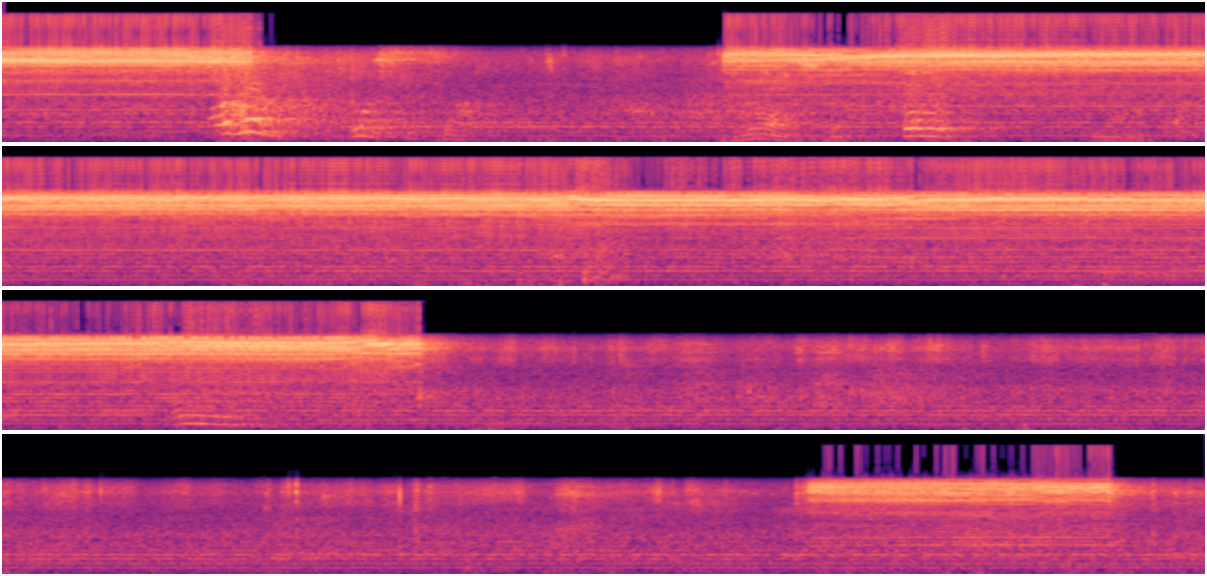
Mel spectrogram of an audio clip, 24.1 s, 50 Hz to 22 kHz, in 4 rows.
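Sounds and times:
tattoo machine buzzing: 0.0 - 1.5, 3.6 - 14.4, 22.0 - 24.0.

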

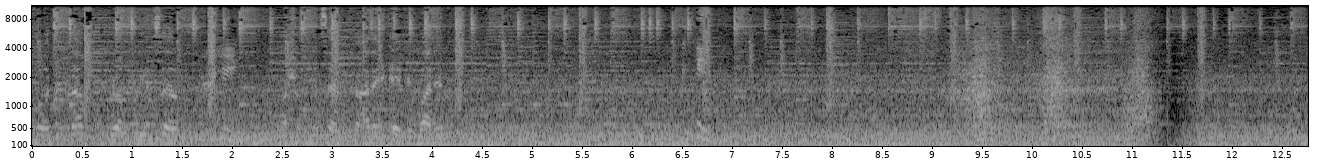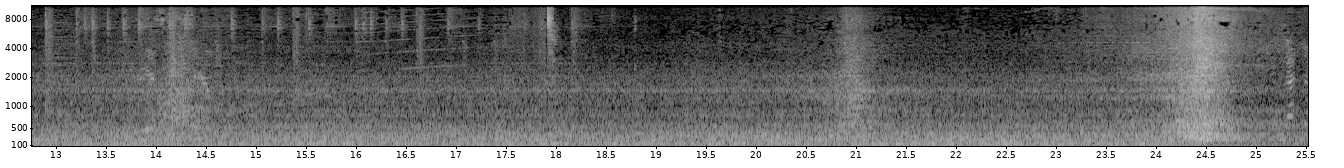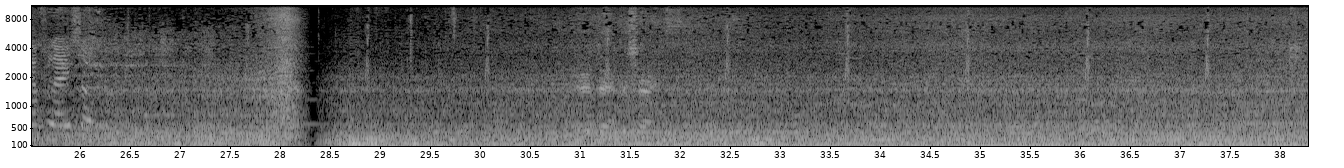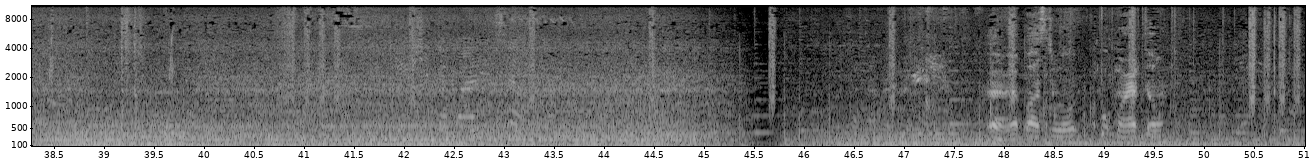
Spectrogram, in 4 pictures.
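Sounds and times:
car engine and road noise: 0.0 - 51.0
brief whoosh: 9.1 - 11.4, 20.5 - 21.6, 23.2 - 25.4, 27.7 - 28.4.

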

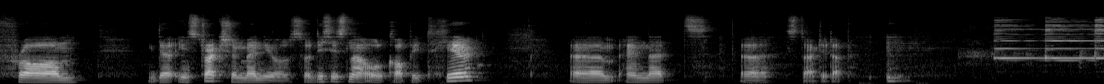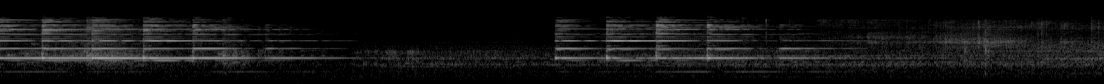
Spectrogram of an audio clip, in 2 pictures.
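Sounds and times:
locomotive bell ringing: 9.9 - 20.8.

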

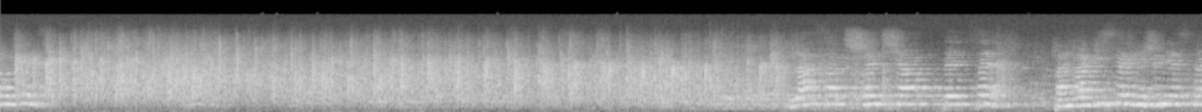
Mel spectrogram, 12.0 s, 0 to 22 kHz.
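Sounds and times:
people clapping: 0.0 - 9.0.

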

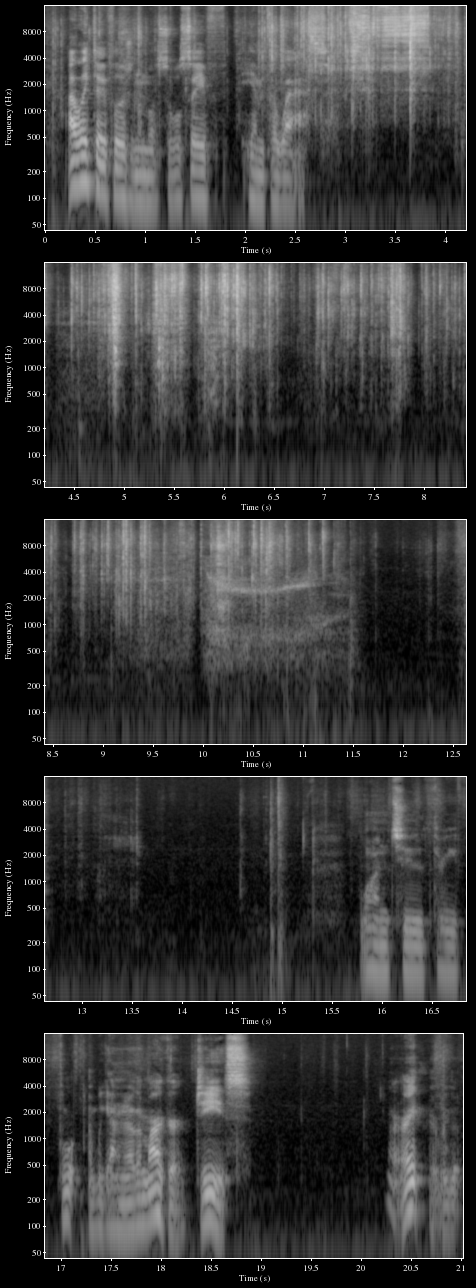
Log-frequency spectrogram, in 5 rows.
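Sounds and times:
foil wrapper tearing and crinkling: 1.9 - 11.3.

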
